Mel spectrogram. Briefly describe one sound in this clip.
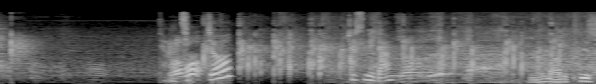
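Billiard balls clack against each other.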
